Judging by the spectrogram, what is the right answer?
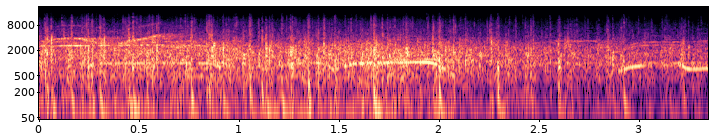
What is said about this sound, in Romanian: Aplauze, vă rog, pentru Maria, sora lui Moise!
